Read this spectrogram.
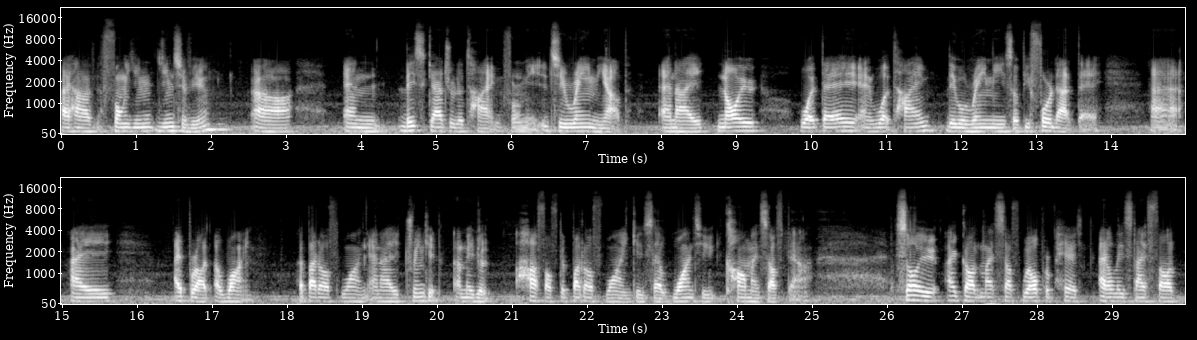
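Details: Stuttering in an adult woman who is a non-native English speaker.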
